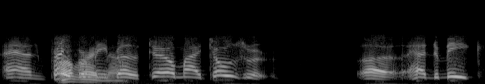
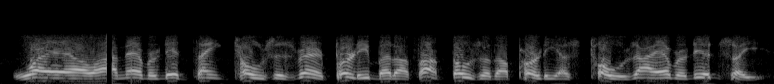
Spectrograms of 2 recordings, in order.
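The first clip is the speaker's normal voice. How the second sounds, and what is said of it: Imitated strong southern accent. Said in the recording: “had a pretty strong southern accent back in those days ... I can't mimic him very good, but something like this”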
